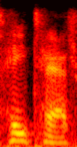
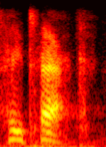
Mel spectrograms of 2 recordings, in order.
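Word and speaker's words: Hathach: And you think it's Haytach. Well, it's Haytack. It sounds like a K on the end. So anyway, if you hear the preacher saying Haytack and think that he's got a speech impediment, that's not it.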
